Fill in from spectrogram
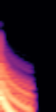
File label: clear bass drum single shot c key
